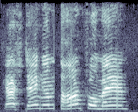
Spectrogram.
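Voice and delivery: ordinary delivery

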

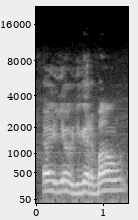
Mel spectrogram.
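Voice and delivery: a hint of a street dog. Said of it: "that dog was like".

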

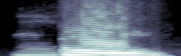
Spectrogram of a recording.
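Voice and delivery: loud booming no. Acted. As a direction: boom it like the wind. Wind answers Mouse.

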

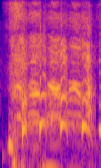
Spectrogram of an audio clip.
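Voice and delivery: very high cackling laugh; gleeful laughter. Real, not acted. Prankster after friend screams, high gleeful laughter.

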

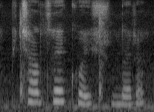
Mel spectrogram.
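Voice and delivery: normal talking voice

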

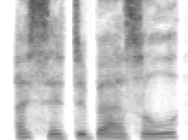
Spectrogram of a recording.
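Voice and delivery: ordinary delivery

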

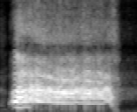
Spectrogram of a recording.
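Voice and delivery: high, loud imitated holy scream; ecstatic scream. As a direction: scream like the Spirit just hit you. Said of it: "You gonna go".

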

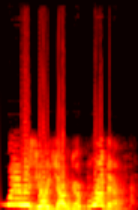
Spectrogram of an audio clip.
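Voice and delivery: loud, high demand from a worried mom; alarmed mother. A narrator's reading. Mother duck to the returning ducklings, alarmed. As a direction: question them in rising alarm.

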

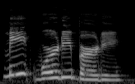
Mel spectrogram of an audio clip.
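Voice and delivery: usual speaking voice

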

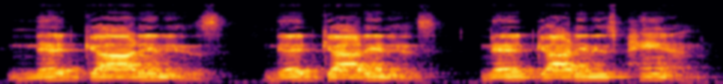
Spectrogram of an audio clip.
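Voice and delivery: his said as "is" with no H; H of his dropped. Shown as a demonstration. Teacher to student, dropping the H in his. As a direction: cut the H so "his" runs into "in". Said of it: "Vamos a cortar esa H".

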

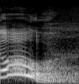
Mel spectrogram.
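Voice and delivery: high startled oh; surprised gasp. Retold or imitated. Preacher retelling seeing the presidential car, high startled oh. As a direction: catch your breath at the sight.

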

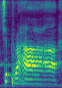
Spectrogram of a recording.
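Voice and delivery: slow, low, soft refrain; drawn-out quiet fall; hushed silence. Shown as a demonstration. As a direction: let it sink slowly down. Husband's silence after insult.

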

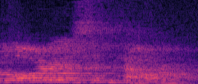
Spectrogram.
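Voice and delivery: ordinary delivery

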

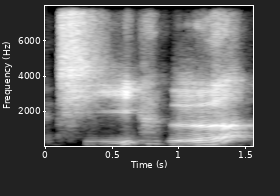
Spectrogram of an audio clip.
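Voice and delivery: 企鹅 said in a funny odd voice; teacher's playful wrong version; silly way. Shown as a demonstration. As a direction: play 企鹅 for fun, the wrong way. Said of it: "don't say it like that".

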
